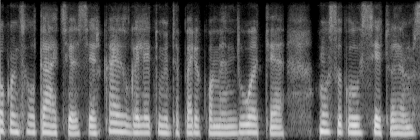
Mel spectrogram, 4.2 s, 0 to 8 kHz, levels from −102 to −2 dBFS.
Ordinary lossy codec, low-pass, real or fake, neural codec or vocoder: Opus, 32 kbps; 7.2 kHz; fake; codec, 32 kHz, 1.9 kbps, SNAC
